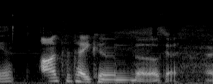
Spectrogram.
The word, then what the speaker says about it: Antetokounmpo: Antetokounmpo is how you say it. Antetokounmpo.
